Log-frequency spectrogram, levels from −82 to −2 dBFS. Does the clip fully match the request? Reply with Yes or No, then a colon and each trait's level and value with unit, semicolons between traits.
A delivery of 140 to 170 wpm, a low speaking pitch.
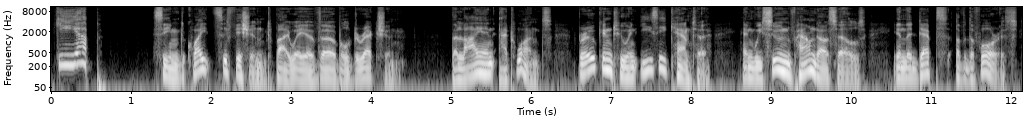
Yes: average, 150 wpm; low, 110 Hz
